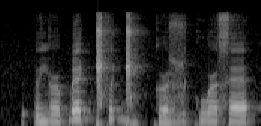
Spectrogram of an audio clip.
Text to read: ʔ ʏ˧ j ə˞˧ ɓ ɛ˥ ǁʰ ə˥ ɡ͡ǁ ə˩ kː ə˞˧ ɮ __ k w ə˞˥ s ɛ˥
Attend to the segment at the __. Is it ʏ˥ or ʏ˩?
ʏ˥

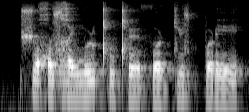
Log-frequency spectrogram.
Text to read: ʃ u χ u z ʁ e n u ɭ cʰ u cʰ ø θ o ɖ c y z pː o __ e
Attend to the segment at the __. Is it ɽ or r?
ɽ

